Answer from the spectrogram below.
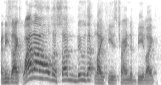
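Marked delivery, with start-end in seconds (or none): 0.5-1.9 high, quick Southern twang; mock Southern accent, pitched way up. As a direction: imitate him slipping into a Southern accent. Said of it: "went right into his Southern accent".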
